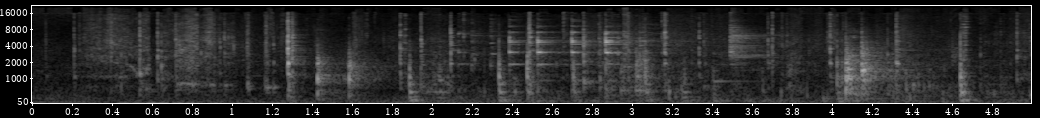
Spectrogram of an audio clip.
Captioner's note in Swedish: rätter klapprar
